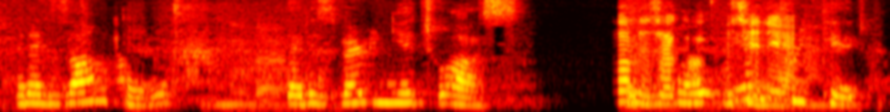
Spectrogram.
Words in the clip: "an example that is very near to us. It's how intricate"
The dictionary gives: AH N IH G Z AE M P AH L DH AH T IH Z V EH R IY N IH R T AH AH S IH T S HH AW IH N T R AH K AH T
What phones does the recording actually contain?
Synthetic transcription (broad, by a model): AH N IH G Z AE M P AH L DH AH T IH Z V EH R IY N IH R T AH AH S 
